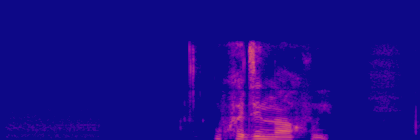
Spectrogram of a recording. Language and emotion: Russian, angry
